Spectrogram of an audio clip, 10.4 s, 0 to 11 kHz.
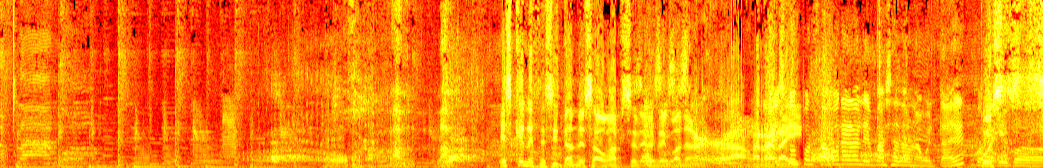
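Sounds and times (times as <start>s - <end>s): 
dog growling with harsh snarls: 2.4s - 5.8s, 6.4s - 9.4s
speech: 5.0s - 10.4s
dog barking loudly: 8.0s - 9.2s.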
